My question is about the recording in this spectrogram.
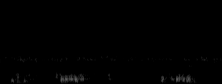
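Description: Near silence: room tone with a few faint, brief low blips, about half a second in and again near the end.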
